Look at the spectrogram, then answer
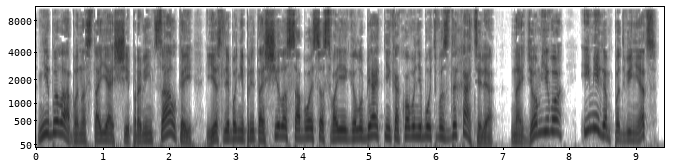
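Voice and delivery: high-pitched lady thinking aloud; scheming countess. Acted. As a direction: reason it out with haughty eagerness.

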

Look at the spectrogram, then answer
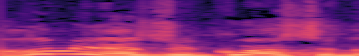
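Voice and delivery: very high-pitched mock question; crazy driver voice. Driver questions his passenger, imitated high crazy voice. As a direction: pipe it up high, acting unhinged.

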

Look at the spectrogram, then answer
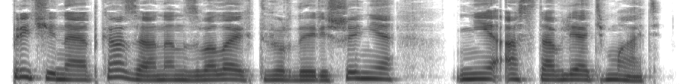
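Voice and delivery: plain reading voice

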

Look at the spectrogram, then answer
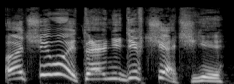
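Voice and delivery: high-pitched offended question; miffed, high character voice; indignant. A narrator's reading. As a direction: object as if personally affronted. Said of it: "возмутился Лимон Филимон".

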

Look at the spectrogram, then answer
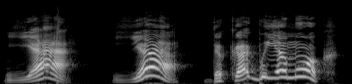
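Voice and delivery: high innocent exclaim; calm exclamation. Acted. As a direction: protest innocence calmly. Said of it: "лишь воскликнул".

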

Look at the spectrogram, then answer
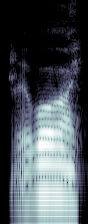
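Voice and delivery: ordinary delivery, nothing marked

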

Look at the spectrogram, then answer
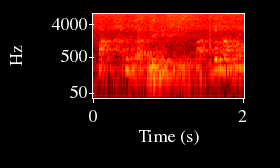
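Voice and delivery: usual speaking voice

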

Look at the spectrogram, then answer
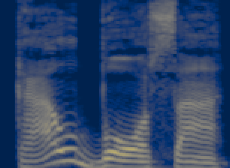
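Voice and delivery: «колбоса» slowly, with a stressed O in the middle; drawn-out «колбоса», first vowel A, second O; misspelling read out. A narrator's reading. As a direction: sound out «колбоса» with long BO instead of BA. Misspelt word read as written.

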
